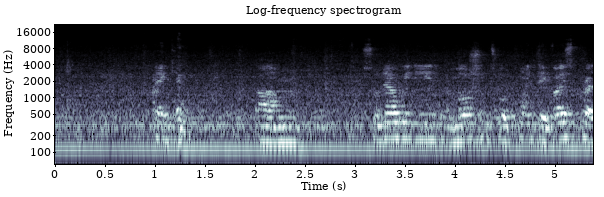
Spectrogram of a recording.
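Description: A man speaks calmly into a microphone in a room with some echo.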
